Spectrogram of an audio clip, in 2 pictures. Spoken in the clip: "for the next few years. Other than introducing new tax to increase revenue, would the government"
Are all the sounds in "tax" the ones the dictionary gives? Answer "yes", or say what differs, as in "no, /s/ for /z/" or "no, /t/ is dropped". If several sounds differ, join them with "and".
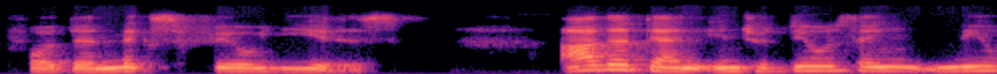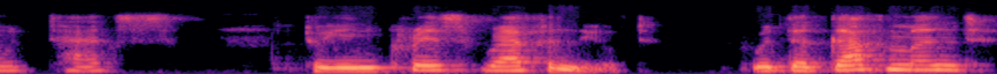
yes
